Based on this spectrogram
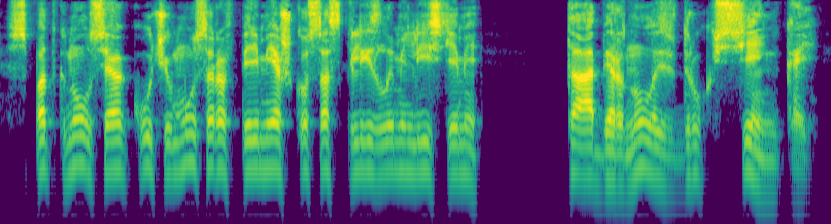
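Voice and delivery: plain reading voice

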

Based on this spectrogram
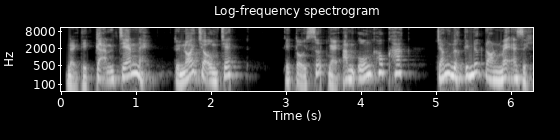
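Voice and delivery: high, loud raging scolding; furious wife. A narrator's reading. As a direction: lash out at the drunk husband. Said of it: "bà Bành điên lắm rồi". (điên tiết chửi chồng)

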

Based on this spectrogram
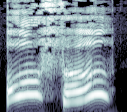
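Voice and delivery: loud, high warning call; sternly. A narrator's reading. Fifi reins in Awful's outburst, sternly. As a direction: call the name in stern reproof. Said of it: "Fifi said sternly".

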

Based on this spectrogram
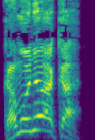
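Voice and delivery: high, sharp bark of a sergeant; barked insult. A narrator's reading. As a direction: bark it back like an army sergeant. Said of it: "рявкнул сержант".

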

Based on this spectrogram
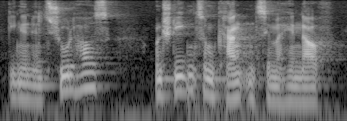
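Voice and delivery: normal talking voice

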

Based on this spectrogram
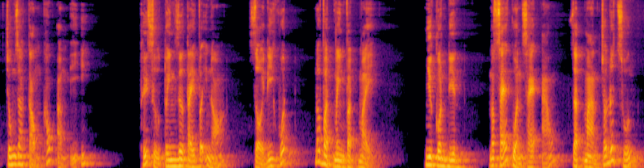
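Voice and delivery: ordinary delivery, nothing marked

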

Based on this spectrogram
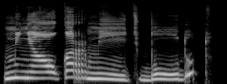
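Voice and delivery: slow, drawn-out cat's question; unperturbed cat. A narrator's reading. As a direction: meow it lazily as a hungry cat. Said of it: "напомнил о себе невозмутимо сидящий на тумбочке кот". (невозмутимый кот, протяжно)

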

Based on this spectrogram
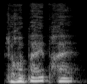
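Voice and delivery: calling out. A narrator's reading. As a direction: call lightly towards a closed door. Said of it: "lance son ami vers la porte close".

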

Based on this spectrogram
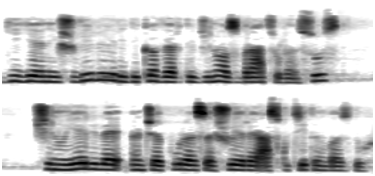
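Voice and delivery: ordinary delivery

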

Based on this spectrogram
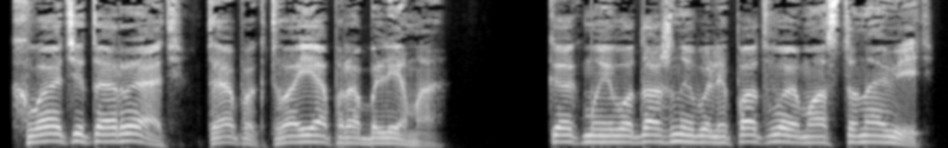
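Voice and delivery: loud, high-pitched rebuke; irritated companion. Acted. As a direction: snap back at the yelling man. (раздражённая громкая отповедь)

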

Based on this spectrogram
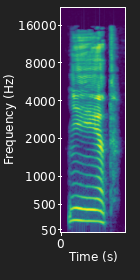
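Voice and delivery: plain reading voice

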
